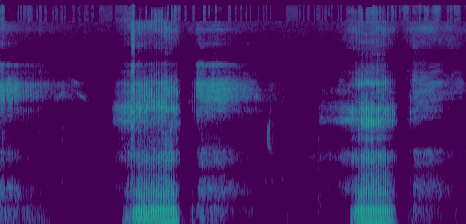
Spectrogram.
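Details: Loud, low, fluttering inspiratory snores with softer airy exhalations between, two cycles, from a dog sleeping after a hard working day; ordinary sleep snoring.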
